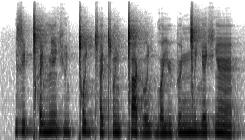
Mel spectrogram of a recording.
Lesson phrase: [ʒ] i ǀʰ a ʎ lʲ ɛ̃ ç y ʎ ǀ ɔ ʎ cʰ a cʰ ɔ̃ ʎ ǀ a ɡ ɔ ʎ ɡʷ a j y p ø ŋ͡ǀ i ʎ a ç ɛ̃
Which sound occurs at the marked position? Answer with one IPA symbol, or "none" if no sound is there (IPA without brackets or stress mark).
z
